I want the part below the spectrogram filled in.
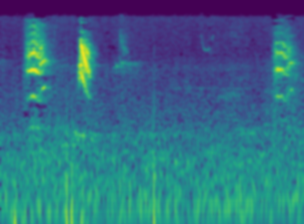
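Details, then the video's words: Female double-collared seedeater call used to make males sing: a harsh chirp quickly followed by a sharper one, silence for nearly two seconds, then one more buzzy chirp. "Piado de Fêmea de Coleiro para Esquentar Coleiro"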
